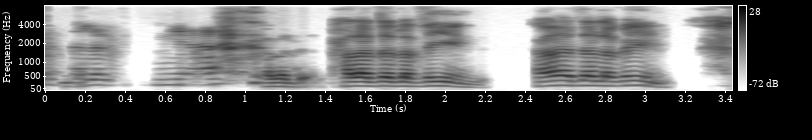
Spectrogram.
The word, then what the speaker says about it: Delevingne: Okay, yes, we have that inspiration and we have that thing from is it Cala Levine? How do you pronounce Cara it? Delevingne, yeah.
